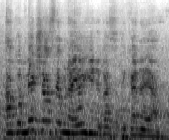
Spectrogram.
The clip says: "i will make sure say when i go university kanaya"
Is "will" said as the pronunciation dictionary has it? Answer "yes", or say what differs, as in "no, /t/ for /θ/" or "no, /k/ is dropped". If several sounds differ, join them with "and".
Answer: no, /n/ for /l/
